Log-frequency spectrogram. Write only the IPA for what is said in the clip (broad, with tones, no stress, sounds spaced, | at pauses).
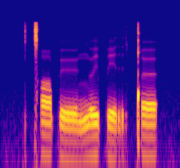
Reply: ǀ ɑ˧ p øː˨ ŋ ɵ˧ ɪ̯ p e˨ r ǃ œ˧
